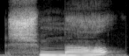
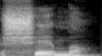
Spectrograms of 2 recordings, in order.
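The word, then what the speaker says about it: שמע: Shma, Israël. Eh oui, ça s'écrit comme ça, Israël. Israël. Shma, Israël. Il y en a qui disent Shema, d'accord? Mais c'est un E muet donc on dit Shma.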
